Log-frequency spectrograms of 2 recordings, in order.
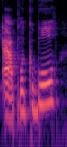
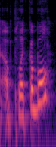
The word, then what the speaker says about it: applicable: Um, also fun fact, when people say applicable, it's like nails on a chalkboard to me. I prefer the pronunciation applicable.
